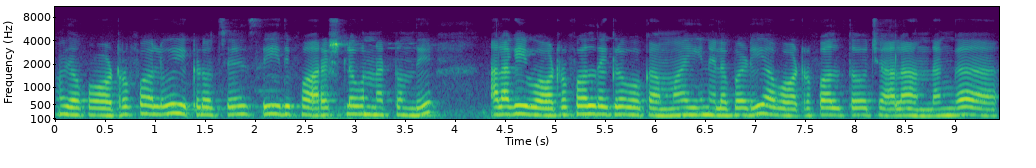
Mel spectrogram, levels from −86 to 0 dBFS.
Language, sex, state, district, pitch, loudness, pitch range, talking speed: Telugu, female, Andhra Pradesh, Manyam, 210 Hz, -14 LUFS, 200-225 Hz, 125 wpm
